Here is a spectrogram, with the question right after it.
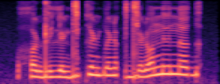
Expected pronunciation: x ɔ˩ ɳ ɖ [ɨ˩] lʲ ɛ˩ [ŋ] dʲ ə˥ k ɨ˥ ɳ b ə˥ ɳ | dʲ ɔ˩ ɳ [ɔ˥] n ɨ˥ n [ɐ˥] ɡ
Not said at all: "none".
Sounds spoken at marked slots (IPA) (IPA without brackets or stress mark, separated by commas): ɨ˩, ɳ, ɔ˥, ɐ˥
